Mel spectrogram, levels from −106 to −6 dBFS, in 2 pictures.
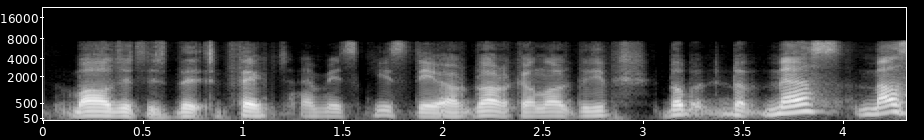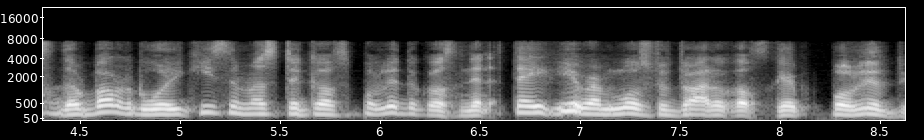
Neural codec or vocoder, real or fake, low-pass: codec, 16 kHz in and 24 kHz out, 0.4 kbps, LongCat-Audio-Codec, four codebook decoder; fake; 7.2 kHz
